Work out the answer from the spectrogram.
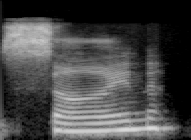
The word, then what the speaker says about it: sign: morphemes so for instance look at these silent letters in sign bomb and him you might be thinking why can't you just drop the silent letter but look what happens when we get signature bombardment and him no okay and now all of a sudden i hear that silent letter okay so you don't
